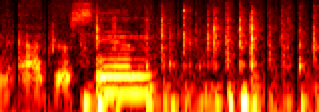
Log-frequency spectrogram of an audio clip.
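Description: Faint typing on a computer keyboard, with a quick run of keystrokes in the second half.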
